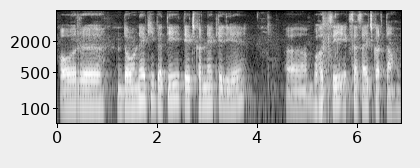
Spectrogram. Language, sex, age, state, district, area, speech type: Hindi, male, 30-45, Madhya Pradesh, Betul, urban, spontaneous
